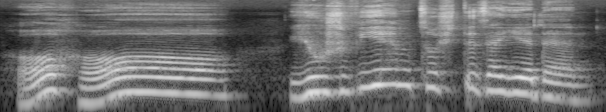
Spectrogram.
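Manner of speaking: very slow, high, loud exclaiming, oho drawn long. Narrator reads Masha as she finds the egg in the bear's book, exclaimed. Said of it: "Wykrzyknęła Masza".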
